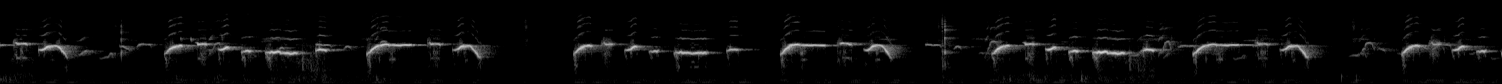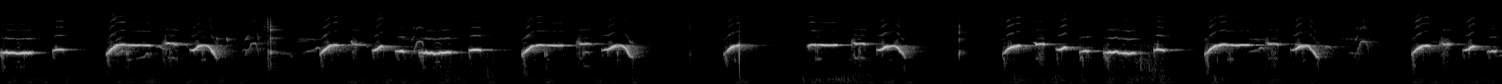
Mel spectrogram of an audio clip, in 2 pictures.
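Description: Cockatiel whistling its song: quick, arched whistled notes strung into short phrases that repeat over and over with brief pauses between them.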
